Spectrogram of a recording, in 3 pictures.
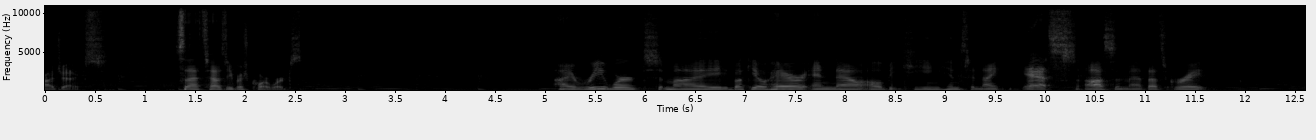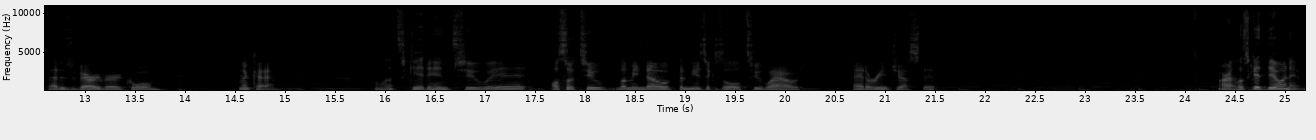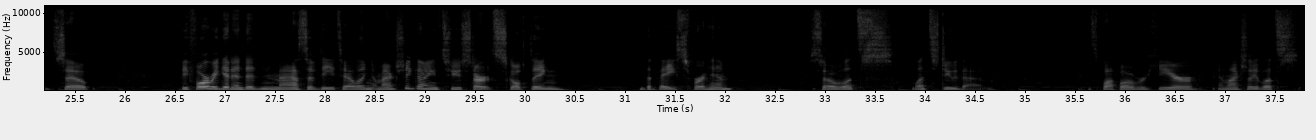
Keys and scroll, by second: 1.2 Return, 1.7 Return.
